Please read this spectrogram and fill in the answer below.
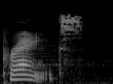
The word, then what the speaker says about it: pranks: 好，接下来另外一个呢，这个字 pranks， pranks 是简单的用一个字就可以代表恶搞， pranks， P-R-A-N-K-S。所以大家要特别注意一下这个发音，是这个后舌音呢，是 pranks 有一个舌头要后舌必须要抬高，发出这个很浓厚的这个鼻音 pranks。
